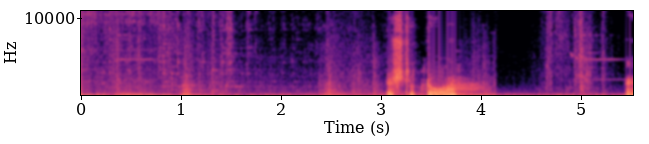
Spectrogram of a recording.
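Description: Heavy metal footsteps thud slowly on a hard floor.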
